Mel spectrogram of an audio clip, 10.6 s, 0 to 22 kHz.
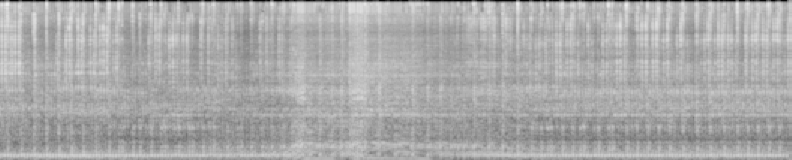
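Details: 1998 Kawasaki KE100 two-stroke cold start after sitting several days, everything cold; fast, light ticking from the cylinder over the idle putter, dipping briefly mid-clip, owner unsure of cause.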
